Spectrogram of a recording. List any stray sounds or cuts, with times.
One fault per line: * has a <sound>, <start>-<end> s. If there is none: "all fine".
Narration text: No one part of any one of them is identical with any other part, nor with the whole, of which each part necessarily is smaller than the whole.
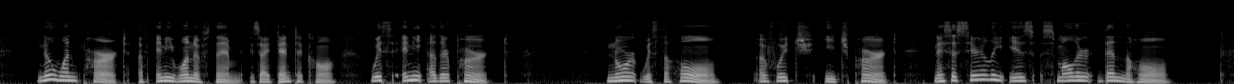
all fine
